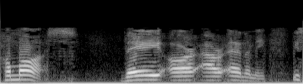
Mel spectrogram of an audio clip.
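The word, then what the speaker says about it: Hamas (חמס): The word violence, this is Strong's number 2555, and the way you pronounce the word in Hebrew is Hamas.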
